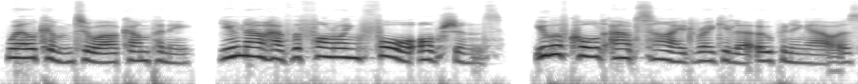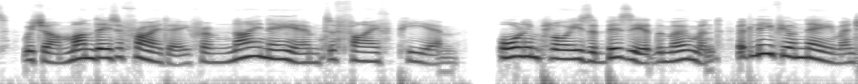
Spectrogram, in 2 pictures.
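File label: English female formal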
